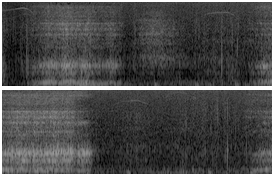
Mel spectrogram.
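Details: Fairly quiet, low, rumbling snores on slow inhalations from a sleeping Iranian actor, recorded by a friend; two long snores with quieter breathing between, in a quiet room.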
